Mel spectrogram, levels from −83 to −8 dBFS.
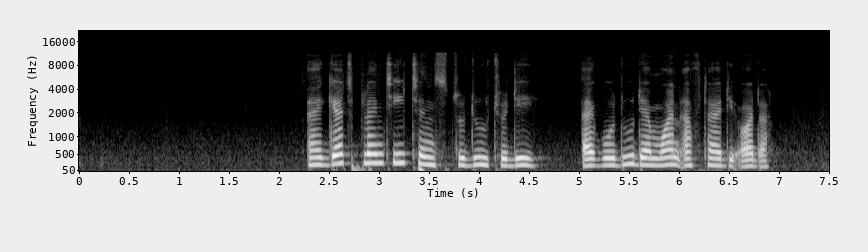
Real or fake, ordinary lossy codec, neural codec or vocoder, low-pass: real; none; none; none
